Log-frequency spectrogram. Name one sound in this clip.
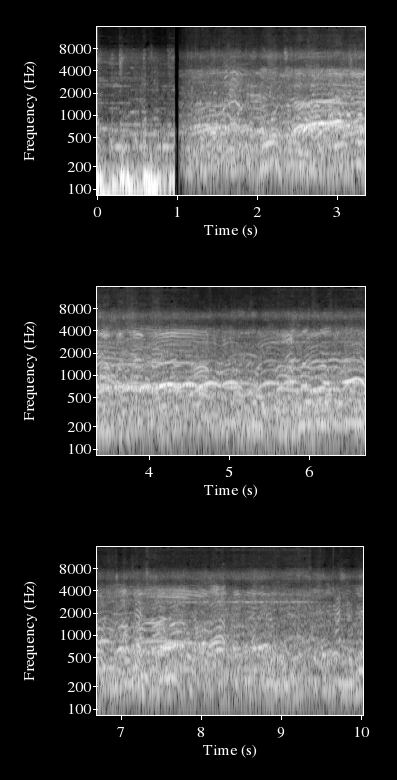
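A large crowd of young men chants and cheers loudly outdoors.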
